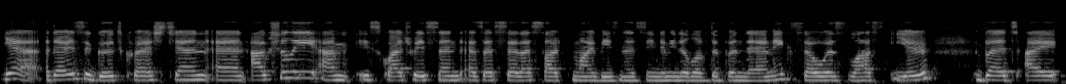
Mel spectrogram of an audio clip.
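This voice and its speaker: A woman's voice: mid-range voice, steady tone, a little slow, bright, forceful tone, a little hiss or hum. A woman, a guest talking casually about her work in loose, upbeat phrasing. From Portugal. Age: 20s. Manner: upbeat, loose non-native phrasing with fillers. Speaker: guest, marketing agency founder. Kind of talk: casual interview conversation. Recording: dull lo-fi sound.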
